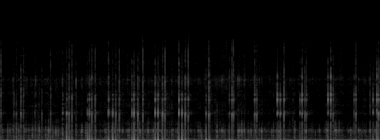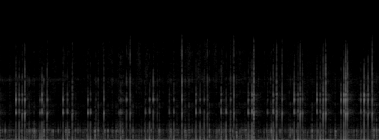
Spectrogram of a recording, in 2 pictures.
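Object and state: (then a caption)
Wooden candle lid. Long painted nails tap quickly on a round wooden candle lid with a printed label. The sound is a fast, steady flurry of short, dry knocks with a deep low thud, faint scratchy clicks, and almost no ring between taps.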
